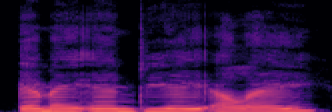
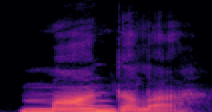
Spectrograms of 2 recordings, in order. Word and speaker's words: Mandala: carron or caron um m-a-n-d-a-l-a the yarn is mandala um or mandala so anyway it's i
